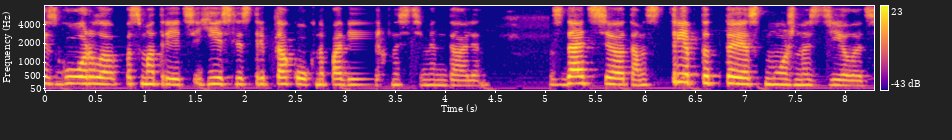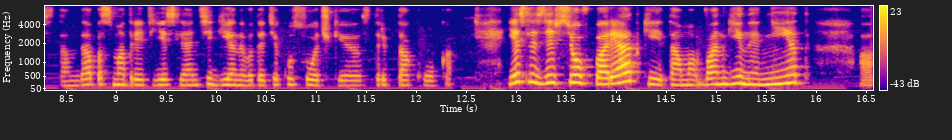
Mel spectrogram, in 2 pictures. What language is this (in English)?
Russian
